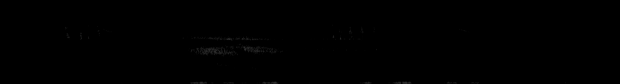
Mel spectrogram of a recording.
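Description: Near silence: faint outdoor ambience with a few short, high bird chirps scattered through, and a soft rushing sound lasting about a second starting about two seconds in.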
